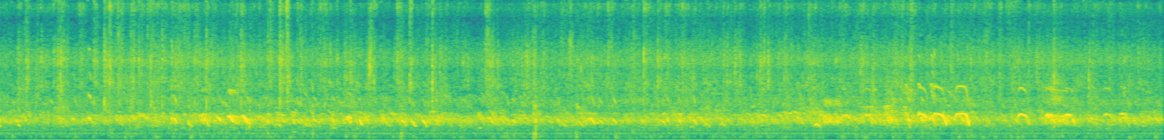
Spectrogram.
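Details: Poultry-farm chicks fill the air with continuous shrill peeping, individual short chirps blurring into a busy chorus. Low droning hum and a few faint clicks in the background.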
